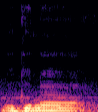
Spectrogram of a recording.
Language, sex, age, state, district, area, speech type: Bodo, male, 60+, Assam, Chirang, urban, spontaneous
